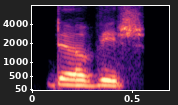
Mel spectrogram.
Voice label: "dervish", Indian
